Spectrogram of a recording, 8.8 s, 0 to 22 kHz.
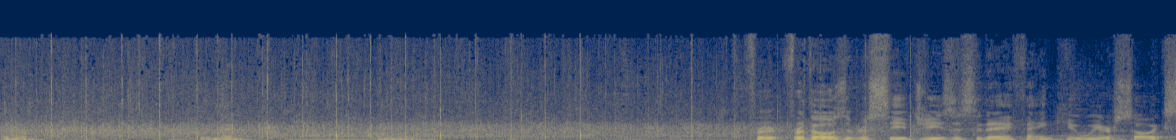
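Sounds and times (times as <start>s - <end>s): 
congregation applauding with many hands clapping: 0.0s - 7.7s
speech: 1.5s - 2.0s, 2.8s - 3.3s, 5.7s - 8.8s.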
